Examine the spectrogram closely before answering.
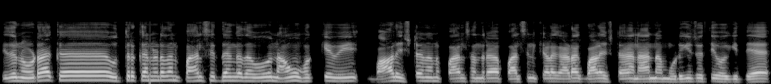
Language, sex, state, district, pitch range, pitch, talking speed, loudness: Kannada, male, Karnataka, Bijapur, 140-180 Hz, 155 Hz, 195 wpm, -18 LUFS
